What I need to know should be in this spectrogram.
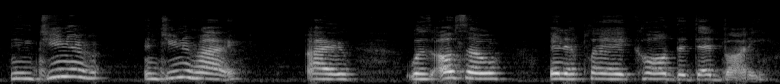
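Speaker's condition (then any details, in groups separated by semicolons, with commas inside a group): Cerebral palsy; from birth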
